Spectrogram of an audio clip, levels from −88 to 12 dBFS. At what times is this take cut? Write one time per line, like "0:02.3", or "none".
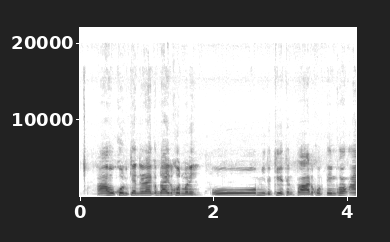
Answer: none

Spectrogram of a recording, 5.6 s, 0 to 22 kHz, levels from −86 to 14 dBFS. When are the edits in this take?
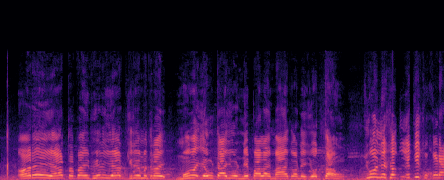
0:04.4

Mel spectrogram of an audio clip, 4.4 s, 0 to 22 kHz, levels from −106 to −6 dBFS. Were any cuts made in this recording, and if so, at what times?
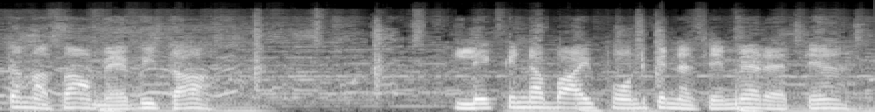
none

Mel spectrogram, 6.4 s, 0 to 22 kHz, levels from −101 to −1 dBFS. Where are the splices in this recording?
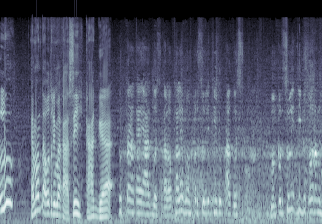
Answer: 0:02.3

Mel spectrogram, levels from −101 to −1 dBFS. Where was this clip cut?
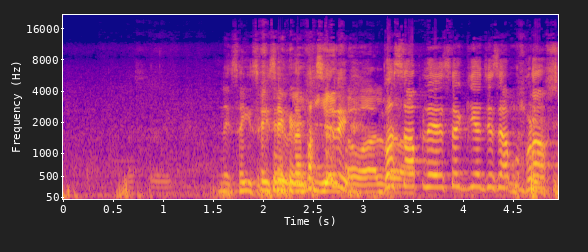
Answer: none

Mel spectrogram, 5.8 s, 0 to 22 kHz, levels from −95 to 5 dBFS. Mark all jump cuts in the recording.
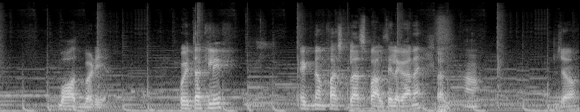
0:04.3

